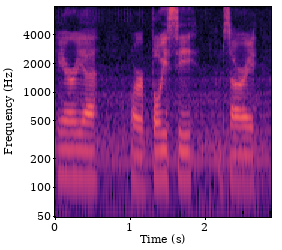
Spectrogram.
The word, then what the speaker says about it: Boise: me into the Nampa Boise area or Boise I'm sorry locals say it with an S Z Boise but there's a waterfall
